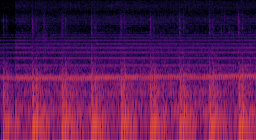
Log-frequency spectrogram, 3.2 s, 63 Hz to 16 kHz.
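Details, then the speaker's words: Vevor 5 kW diesel heater just started; steady even clicks nearly three a second over a low hum from the fuel dosing pump; normal fuel pump clicking. "so you'll hear this clicking noise that is the fuel pump working uh it's not too bad and honestly if you're inside of a tent this is outside that's not going to be very loud"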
